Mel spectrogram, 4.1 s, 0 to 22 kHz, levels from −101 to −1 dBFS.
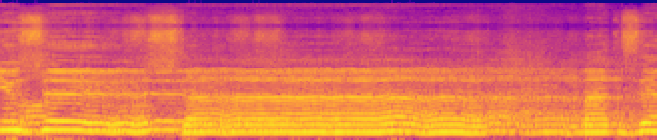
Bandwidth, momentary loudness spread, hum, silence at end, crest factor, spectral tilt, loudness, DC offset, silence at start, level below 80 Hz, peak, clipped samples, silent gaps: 20 kHz; 6 LU; none; 0 s; 10 dB; -5 dB/octave; -10 LUFS; under 0.1%; 0 s; -46 dBFS; 0 dBFS; under 0.1%; none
